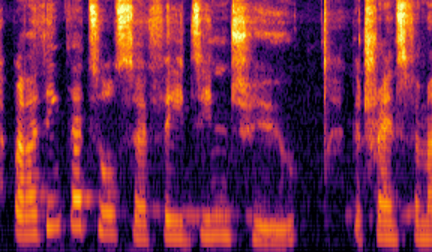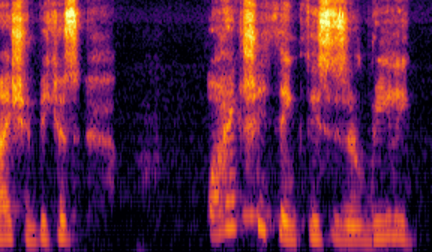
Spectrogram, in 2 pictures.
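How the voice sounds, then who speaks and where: A woman talks at a moderate pace in a somewhat breathy voice. Her pitch swings very widely. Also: long, frequent pauses. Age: 60s. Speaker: resilience coach. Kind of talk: panel discussion. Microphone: internet problems.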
